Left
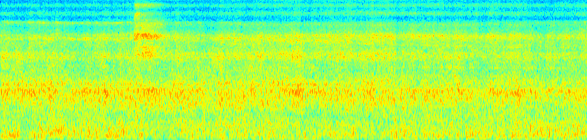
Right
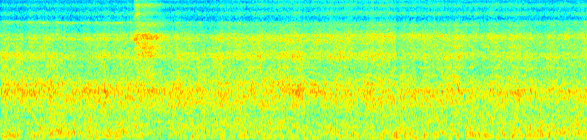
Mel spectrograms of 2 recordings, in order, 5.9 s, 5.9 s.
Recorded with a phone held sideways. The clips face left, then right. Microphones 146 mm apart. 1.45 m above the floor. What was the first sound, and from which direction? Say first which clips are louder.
Whispering: even; 30° left (ahead or behind).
